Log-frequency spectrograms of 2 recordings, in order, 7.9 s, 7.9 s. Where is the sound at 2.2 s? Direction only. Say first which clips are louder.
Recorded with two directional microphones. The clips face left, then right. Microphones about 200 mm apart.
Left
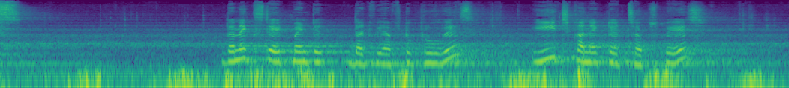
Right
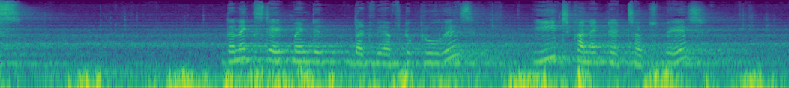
Left 5 dB; 30° left (ahead or behind).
